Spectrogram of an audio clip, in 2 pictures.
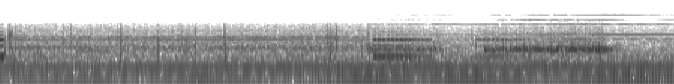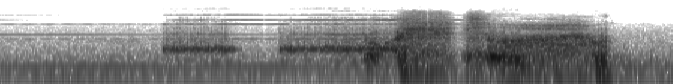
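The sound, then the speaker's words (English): A telephone call to a car telephone rings unanswered at the other end, two steady electronic ring bursts over a low hum, followed by a loud, rough groaning noise near the end. “listened intently to the phone ringing at the other end. There was no reply.”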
